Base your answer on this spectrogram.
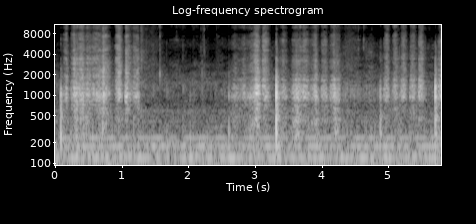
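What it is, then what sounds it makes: Chalk writing on a chalkboard. A thick stick of pink chalk writes and underlines words on a small wooden-framed chalkboard lying flat, while the other hand rests flat on the board. Soft, irregular scratching and rubbing strokes carry a squeaky tone around 1 kHz, with a few sharper taps where strokes begin or end. A steady low hum sits underneath throughout.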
